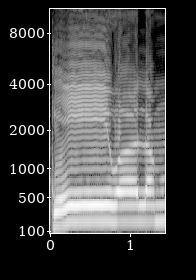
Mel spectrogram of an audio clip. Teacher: केवलम है तो के बोल दिया हमने, लेकिन इसको टाइम प्रॉपर 2 टाइम देना चाहिए। केवलम, के को 2 टाइम, दीर्घ मात्रा है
